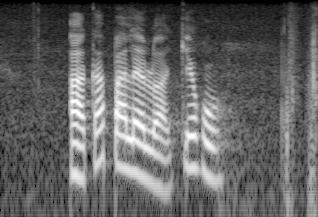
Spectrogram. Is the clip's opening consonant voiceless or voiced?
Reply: voiceless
